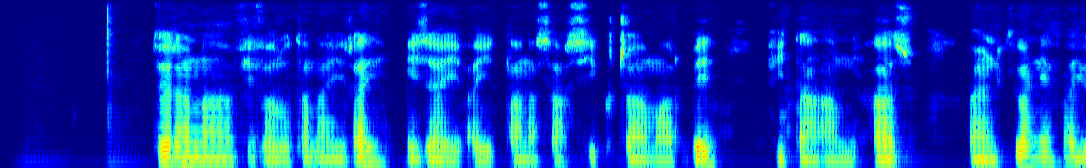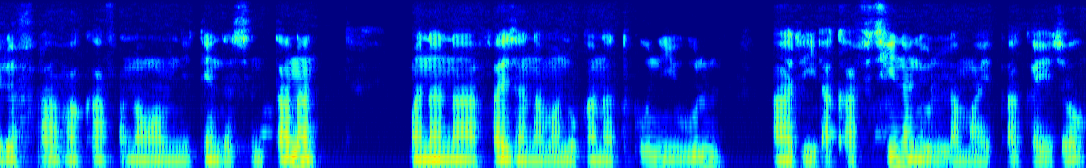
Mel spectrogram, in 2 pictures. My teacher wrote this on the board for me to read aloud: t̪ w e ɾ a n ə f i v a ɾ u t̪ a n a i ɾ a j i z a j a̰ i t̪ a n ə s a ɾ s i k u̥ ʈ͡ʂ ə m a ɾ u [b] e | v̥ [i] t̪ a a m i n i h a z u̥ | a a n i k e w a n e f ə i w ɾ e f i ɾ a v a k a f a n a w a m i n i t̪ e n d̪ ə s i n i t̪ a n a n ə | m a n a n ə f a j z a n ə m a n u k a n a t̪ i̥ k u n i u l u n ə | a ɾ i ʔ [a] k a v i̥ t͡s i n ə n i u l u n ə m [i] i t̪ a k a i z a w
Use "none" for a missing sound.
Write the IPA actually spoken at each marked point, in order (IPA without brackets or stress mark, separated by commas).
b, i, a, a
